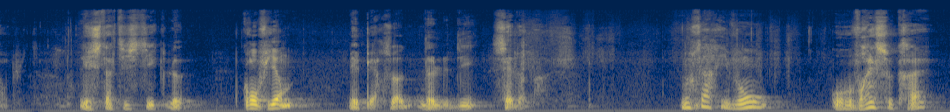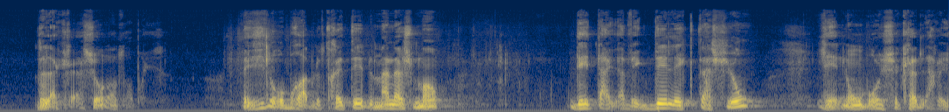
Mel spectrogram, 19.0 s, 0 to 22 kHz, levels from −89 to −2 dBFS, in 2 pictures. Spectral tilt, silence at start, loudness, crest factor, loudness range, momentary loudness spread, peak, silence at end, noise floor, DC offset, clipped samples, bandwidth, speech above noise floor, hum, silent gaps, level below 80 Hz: -5 dB/octave; 0 s; -21 LUFS; 20 dB; 6 LU; 12 LU; -2 dBFS; 0 s; -53 dBFS; under 0.1%; under 0.1%; 15.5 kHz; 33 dB; none; none; -54 dBFS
